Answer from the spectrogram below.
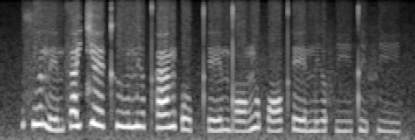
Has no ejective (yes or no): yes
